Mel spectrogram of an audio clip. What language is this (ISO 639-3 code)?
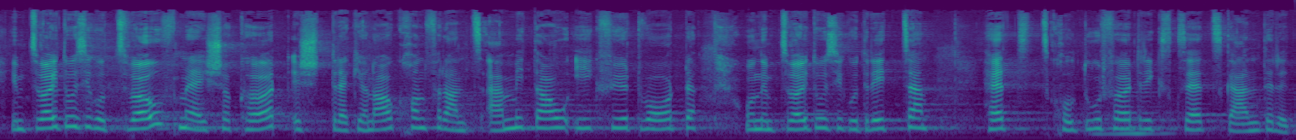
gsw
